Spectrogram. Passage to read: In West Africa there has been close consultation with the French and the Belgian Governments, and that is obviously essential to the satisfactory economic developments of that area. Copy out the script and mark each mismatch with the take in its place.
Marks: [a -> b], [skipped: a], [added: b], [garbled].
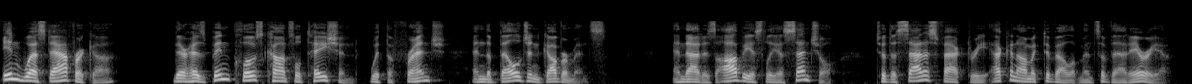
In West Africa there has been close consultation with the French and the Belgian Governments, and that is obviously essential to the satisfactory economic developments of that area.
